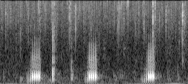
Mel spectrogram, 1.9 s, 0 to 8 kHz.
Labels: {"label": "biophony", "recorder": "SoundTrap 500"}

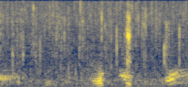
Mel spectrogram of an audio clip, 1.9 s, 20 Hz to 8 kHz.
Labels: {"label": "biophony", "recorder": "SoundTrap 300"}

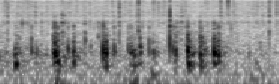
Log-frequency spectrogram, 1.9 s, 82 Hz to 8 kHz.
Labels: {"label": "biophony, sea urchins (Echinidae)", "recorder": "SoundTrap 600 or HydroMoth"}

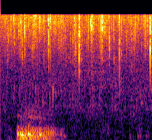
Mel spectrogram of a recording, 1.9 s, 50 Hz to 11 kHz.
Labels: {"label": "biophony, growl", "recorder": "SoundTrap 500"}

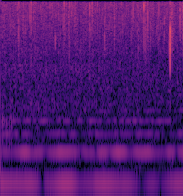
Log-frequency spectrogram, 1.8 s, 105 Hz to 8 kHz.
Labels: {"label": "biophony, midshipman", "recorder": "SoundTrap 500"}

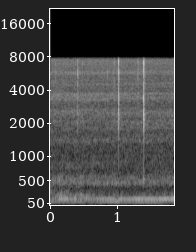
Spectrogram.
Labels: {"label": "anthrophony, boat engine", "recorder": "HydroMoth"}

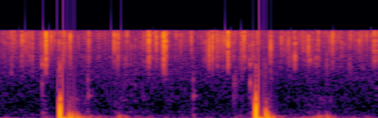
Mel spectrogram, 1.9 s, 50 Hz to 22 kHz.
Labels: {"label": "biophony, double pulse", "recorder": "SoundTrap 300"}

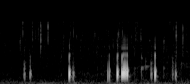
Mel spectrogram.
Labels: {"label": "biophony, knock croak", "recorder": "SoundTrap 300"}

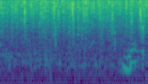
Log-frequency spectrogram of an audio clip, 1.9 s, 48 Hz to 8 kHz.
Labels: {"label": "biophony", "recorder": "SoundTrap 300"}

